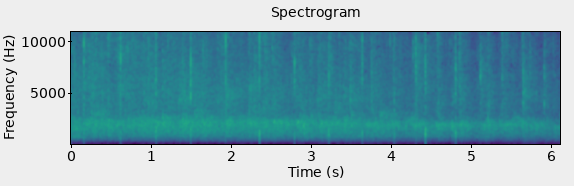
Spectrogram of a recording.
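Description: A church audience applauds for Jesus after a prayer, steadily for several seconds, a dense wash of many hands clapping with a few sharper individual claps standing out, and no voices.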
